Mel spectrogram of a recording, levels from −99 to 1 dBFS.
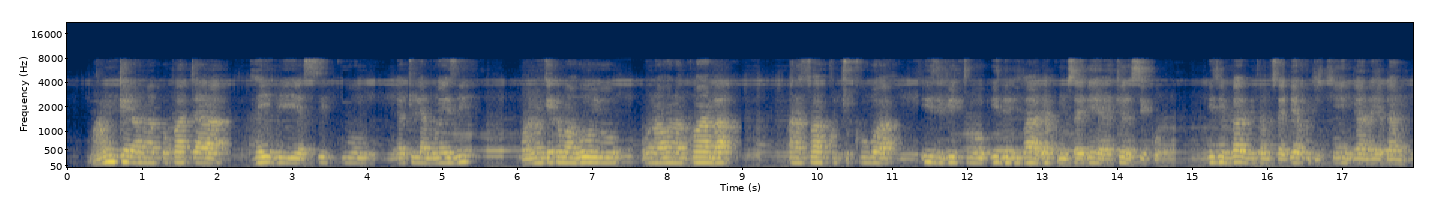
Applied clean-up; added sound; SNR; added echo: neural separator model SepFormer DNS4.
